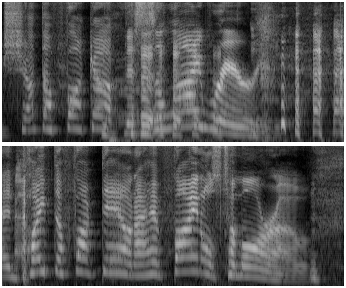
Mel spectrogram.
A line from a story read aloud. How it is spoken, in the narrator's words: A bunch of normal human voices, disgruntled and over-caffeinated students, piped up here and there on the floor, yelling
